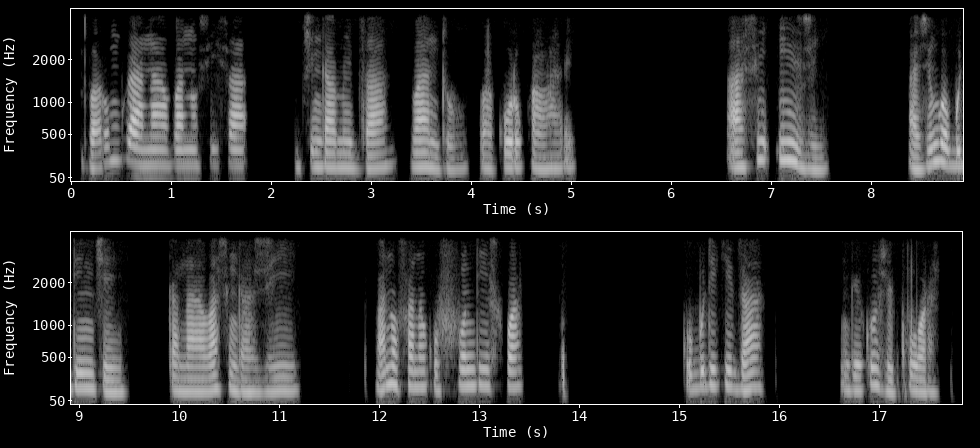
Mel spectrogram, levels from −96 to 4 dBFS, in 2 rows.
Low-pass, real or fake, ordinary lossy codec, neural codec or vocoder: 3.6 kHz; real; Opus, 64 kbps; none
